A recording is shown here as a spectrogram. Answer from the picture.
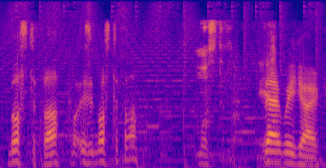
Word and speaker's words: Mustafa: Mustafa. Yeah. There we go. Right. All foreigners pronounce it like that.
